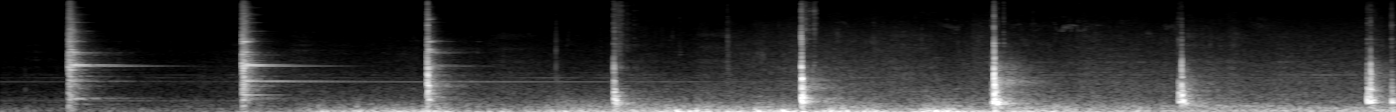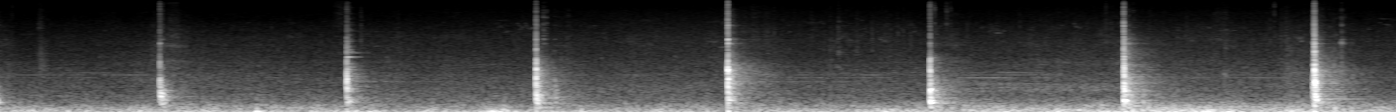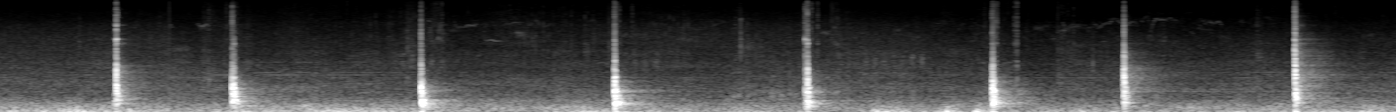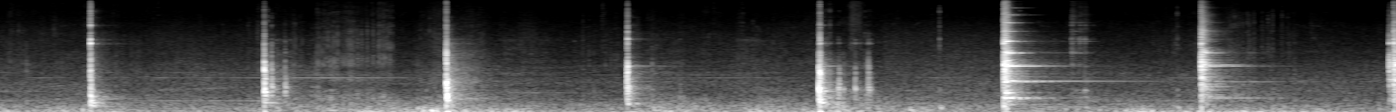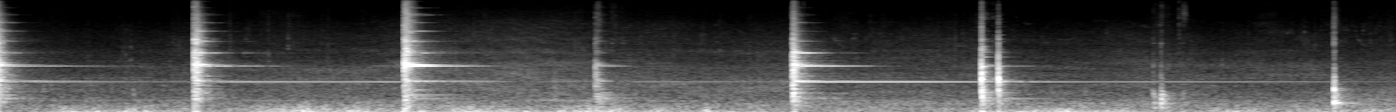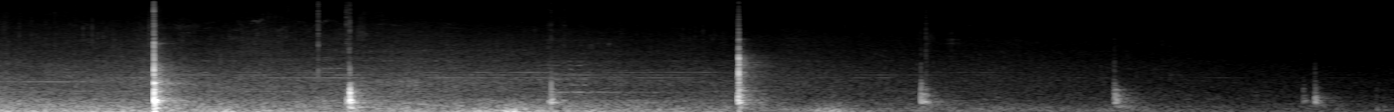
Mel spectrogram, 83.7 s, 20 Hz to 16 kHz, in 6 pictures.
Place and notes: Saint-Nazaire, France - chocs
Just got a piece of metal, and hit barely everything that was around with.
22 September, 19:40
